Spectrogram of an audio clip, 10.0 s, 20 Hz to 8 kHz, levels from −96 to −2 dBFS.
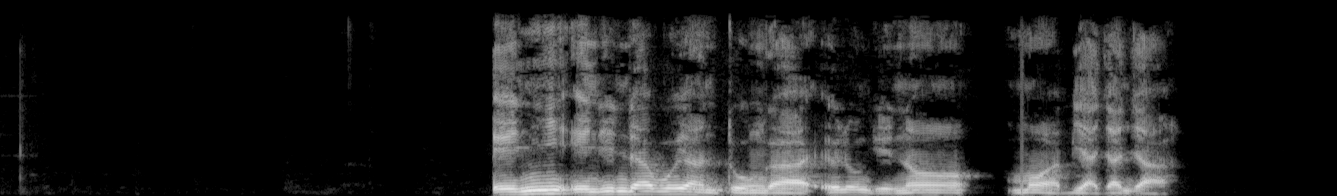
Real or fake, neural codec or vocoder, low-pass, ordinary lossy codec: real; none; 7.2 kHz; AAC, 48 kbps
